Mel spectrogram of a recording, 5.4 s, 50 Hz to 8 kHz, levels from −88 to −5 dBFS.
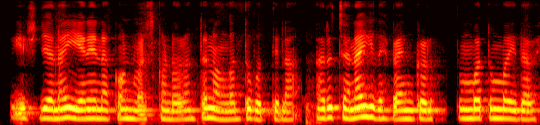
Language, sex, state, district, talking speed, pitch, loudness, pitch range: Kannada, female, Karnataka, Mysore, 165 wpm, 205 Hz, -28 LUFS, 195-220 Hz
